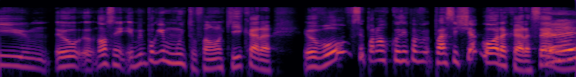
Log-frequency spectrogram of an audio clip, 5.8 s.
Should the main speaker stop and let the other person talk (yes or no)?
yes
